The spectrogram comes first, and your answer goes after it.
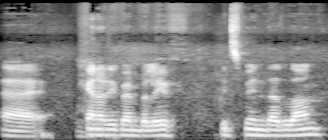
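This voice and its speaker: A man from Spain with a Spanish accent, a guest in a casual podcast chat on a video call, explaining his career in long, relaxed runs. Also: mid-range voice, fairly quick.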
